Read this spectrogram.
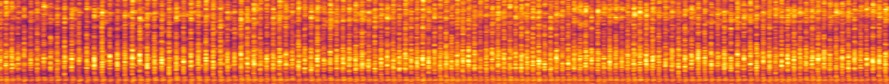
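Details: Yamaha Mio Sporty scooter, single-cylinder, idling with exhaust refitted after camshaft rocker arms (in and out) were installed and oiled, starting on the first kick; crisp, even putter with no misses or knocks, engine now smooth and normal after the fix.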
